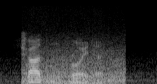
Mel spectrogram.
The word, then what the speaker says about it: Schadenfreude: And joy in others' suffering is the correct word, and we definitely need this pronunciation, so listen up. – Schadenfreude. – Schadenfreude. That's not an English word.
